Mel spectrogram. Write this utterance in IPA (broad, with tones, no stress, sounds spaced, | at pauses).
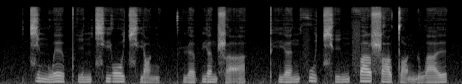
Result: t͡ɕ i˥˧ n w e˥˩ ɪ̯ pʰ i˧˥ n t͡ɕʰ j o˥ ʊ̯ t͡ɕʰ j ɑ˨ ŋ | pʰ ɥ ɛ˧˥ p j ɛ˥˩ n ʂ ä̰˨˩˦ | pʰ j ɛ˧˥ n f u˥˩ t͡ɕʰ i˧˥ ŋ f ä˥ ʂ ɑ˥ ʊ̯ t̪ ɑ̰˨˩ ŋ ɻ w a˧˥ ɪ̯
